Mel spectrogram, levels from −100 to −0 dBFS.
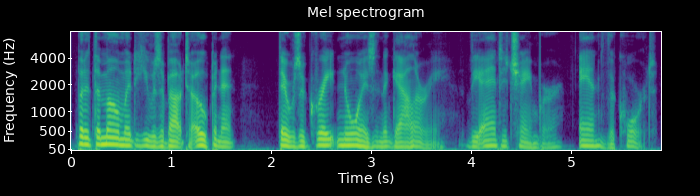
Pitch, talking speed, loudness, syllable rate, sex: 125 Hz, 245 wpm, -20 LUFS, 6.4 syllables/s, female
